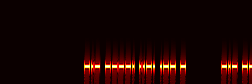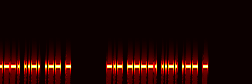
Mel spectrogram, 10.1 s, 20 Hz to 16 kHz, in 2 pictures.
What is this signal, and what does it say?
Morse code, heard as a keyed tone, about 36 wpm, 700 Hz. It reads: K9FWT K9FWT K9FWT
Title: USA Call Signs - 5 Characters - Repeated 3x - 35wpm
